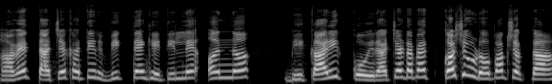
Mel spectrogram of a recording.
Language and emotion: Goan Konkani, angry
